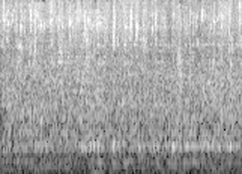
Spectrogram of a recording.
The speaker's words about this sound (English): So now I am making the hot water. And now I pour the hot water onto the coffee. And then I take the plunger. Oh, and I do, how do you call it? Oh. The French press.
